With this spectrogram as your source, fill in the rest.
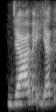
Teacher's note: La mayoría de los hablantes no distinguen entre doble L y Y. Llave y yate suenan igual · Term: Yeísmo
